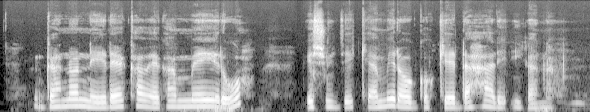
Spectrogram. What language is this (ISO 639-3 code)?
kik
